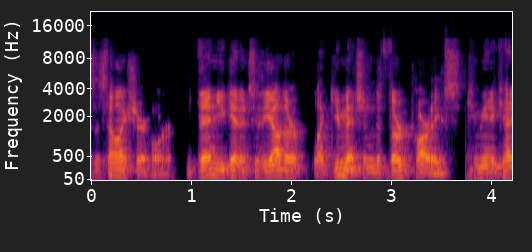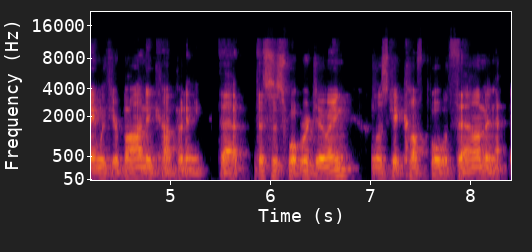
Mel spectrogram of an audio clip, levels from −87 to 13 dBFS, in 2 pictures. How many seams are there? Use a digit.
1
